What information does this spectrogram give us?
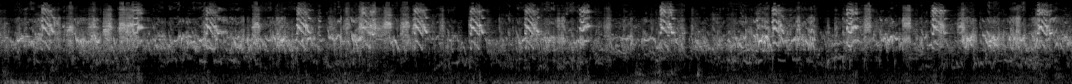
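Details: Budgerigar colony with a breeding pair: dense, continuous chirping and squawky chatter from many birds overlapping, bright and scratchy, with rapid irregular bursts throughout.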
